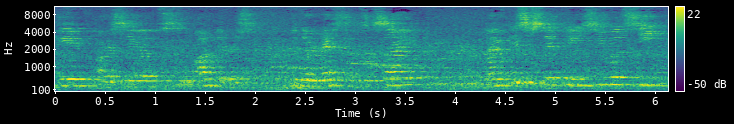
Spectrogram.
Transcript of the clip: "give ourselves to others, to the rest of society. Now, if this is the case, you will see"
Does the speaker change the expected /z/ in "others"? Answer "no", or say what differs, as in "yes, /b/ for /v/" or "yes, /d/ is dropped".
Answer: yes, /s/ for /z/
